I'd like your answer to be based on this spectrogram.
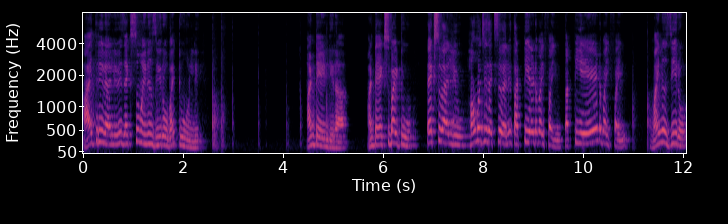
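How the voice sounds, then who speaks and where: A man's voice: sits high, darkish tone, a little hiss or hum. A man with a Telugu Indian accent, a native Telugu speaker, teaching an exam-coaching lesson, working through sums aloud, repeating phrases and prompting students with questions. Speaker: physics teacher.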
